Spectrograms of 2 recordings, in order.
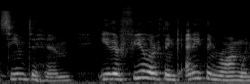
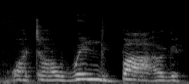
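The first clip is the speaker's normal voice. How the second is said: grumpy prince; 6 dB louder, much slower than usual. Acted. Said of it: "he thought".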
